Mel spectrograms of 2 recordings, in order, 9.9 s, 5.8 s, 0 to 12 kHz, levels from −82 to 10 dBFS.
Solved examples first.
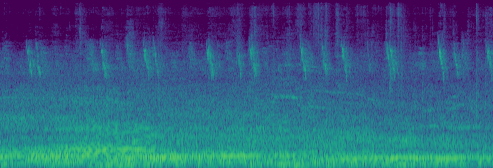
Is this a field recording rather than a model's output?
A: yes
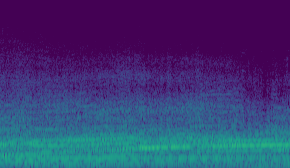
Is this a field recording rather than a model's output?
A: yes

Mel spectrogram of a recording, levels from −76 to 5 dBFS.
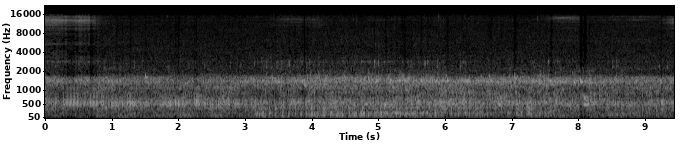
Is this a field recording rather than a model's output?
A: no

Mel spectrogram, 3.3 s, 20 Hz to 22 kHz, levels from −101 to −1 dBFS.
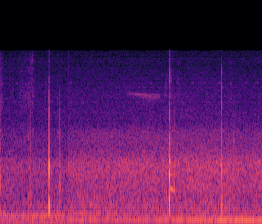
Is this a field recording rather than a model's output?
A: no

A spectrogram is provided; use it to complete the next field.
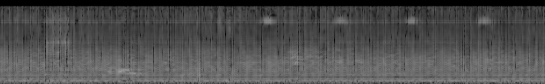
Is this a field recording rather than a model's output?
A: no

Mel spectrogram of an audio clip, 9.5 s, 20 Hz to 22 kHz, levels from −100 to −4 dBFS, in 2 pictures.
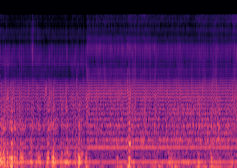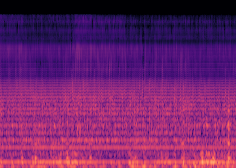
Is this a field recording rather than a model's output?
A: no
